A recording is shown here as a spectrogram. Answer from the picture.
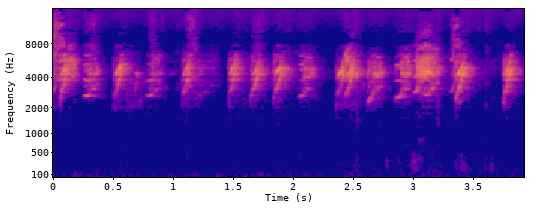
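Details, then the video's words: Caged ultramarine grosbeak singing while gripping the side of its cage: a clean run of clear, rapid warbled notes, each short phrase falling slightly, delivered in an even quick rhythm without background noise. "Azulão pegada na lateral da gaiola"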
